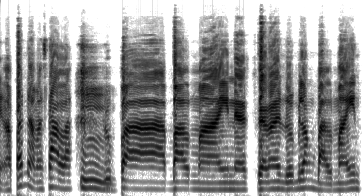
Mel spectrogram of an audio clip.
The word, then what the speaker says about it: Balmain: Lupa Balmain, sekarang dulu bilang Balmain, itu bacanya Balmong. Balma bacanya begitu.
